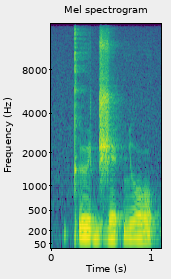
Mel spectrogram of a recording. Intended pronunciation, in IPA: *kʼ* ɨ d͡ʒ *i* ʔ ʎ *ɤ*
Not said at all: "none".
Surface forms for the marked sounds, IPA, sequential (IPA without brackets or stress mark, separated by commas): kʼ, e, o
